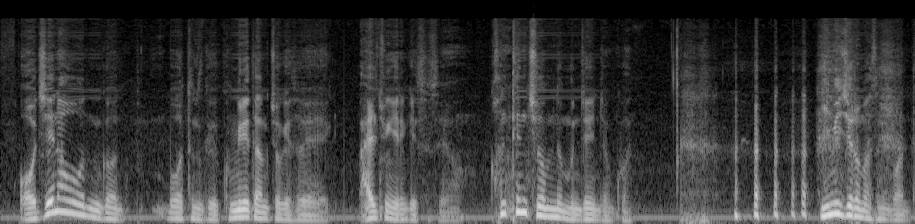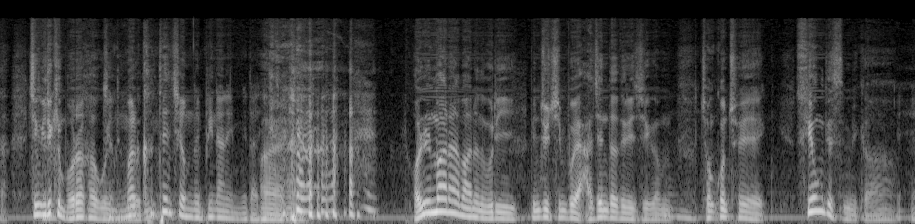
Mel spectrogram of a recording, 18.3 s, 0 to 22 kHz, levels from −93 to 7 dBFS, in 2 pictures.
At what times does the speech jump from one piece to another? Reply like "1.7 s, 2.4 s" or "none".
10.1 s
